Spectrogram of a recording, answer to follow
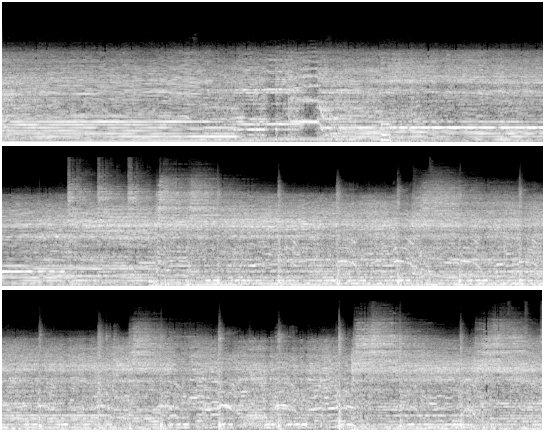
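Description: Thrash metal band playing live with distorted electric guitars. The opening chords are held and ringing, then fast cymbal-heavy drumming joins about twelve seconds in.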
